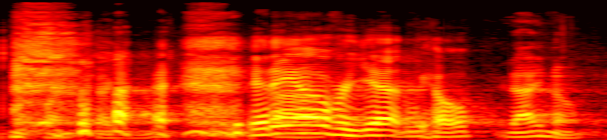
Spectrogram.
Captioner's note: laughing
